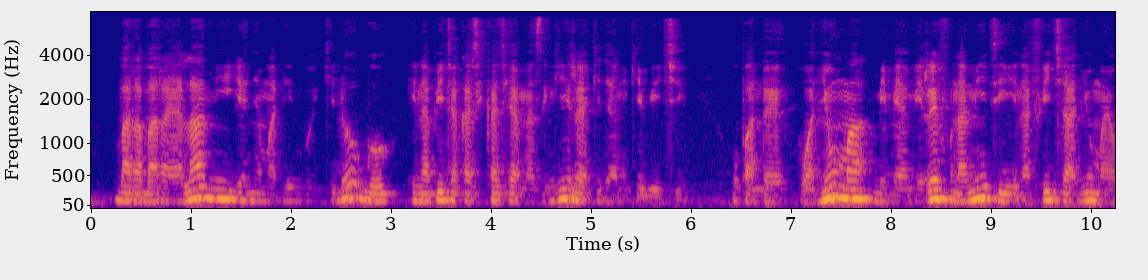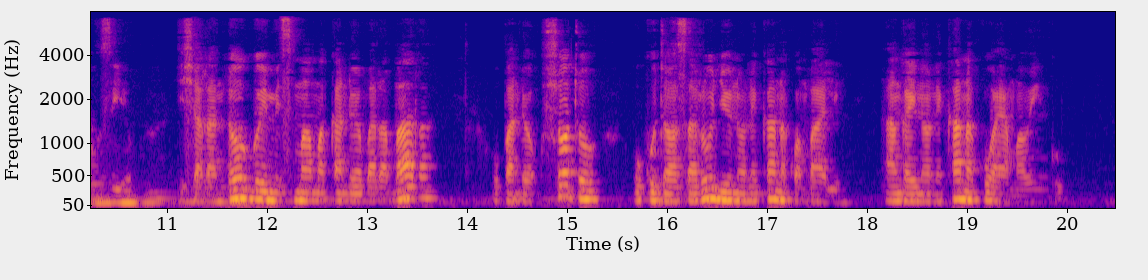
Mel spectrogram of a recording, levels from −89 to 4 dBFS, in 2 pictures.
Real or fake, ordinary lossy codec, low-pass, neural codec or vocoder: real; AAC, 32 kbps; 7.2 kHz; none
